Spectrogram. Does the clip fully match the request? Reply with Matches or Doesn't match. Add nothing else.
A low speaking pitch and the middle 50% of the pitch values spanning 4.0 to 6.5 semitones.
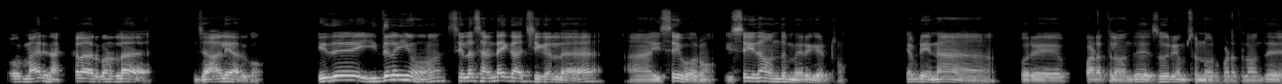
Matches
